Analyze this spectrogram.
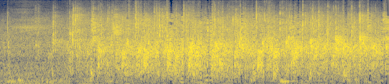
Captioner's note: audience applauding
